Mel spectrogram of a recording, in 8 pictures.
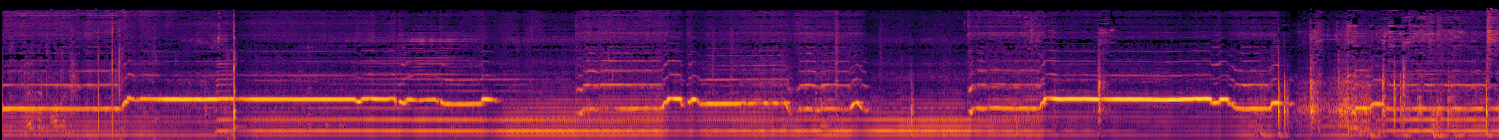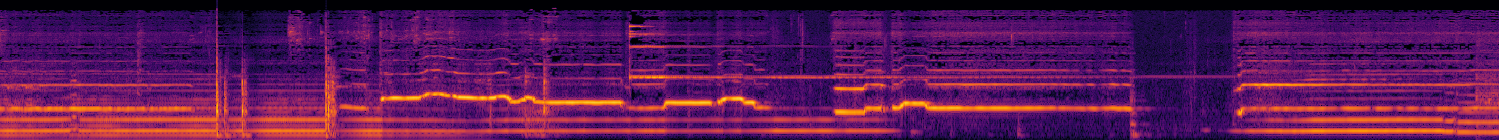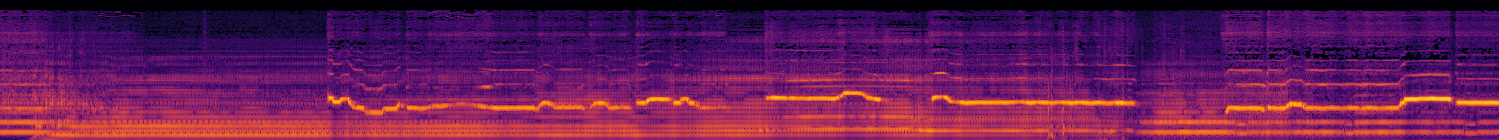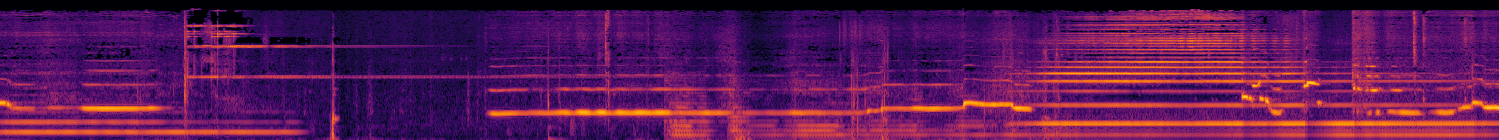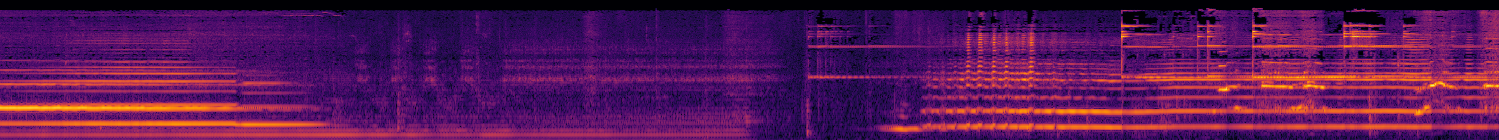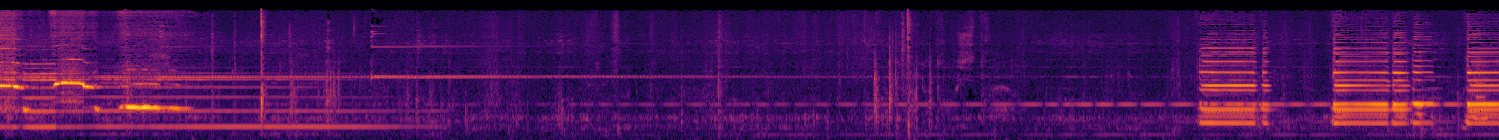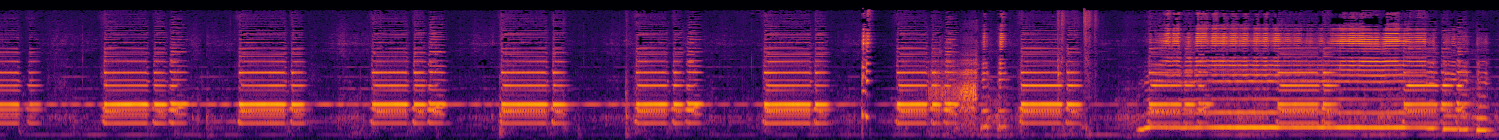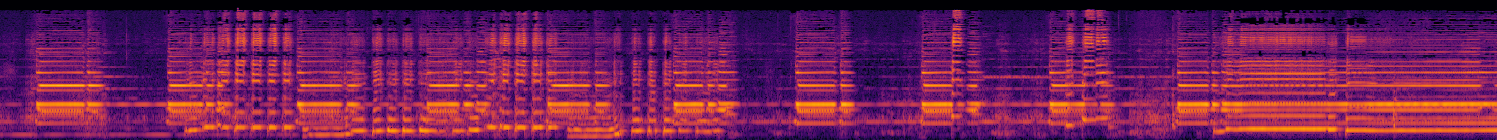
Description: Bol tibétain, Didjéridoo
Guibarde, flûte
Trompette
